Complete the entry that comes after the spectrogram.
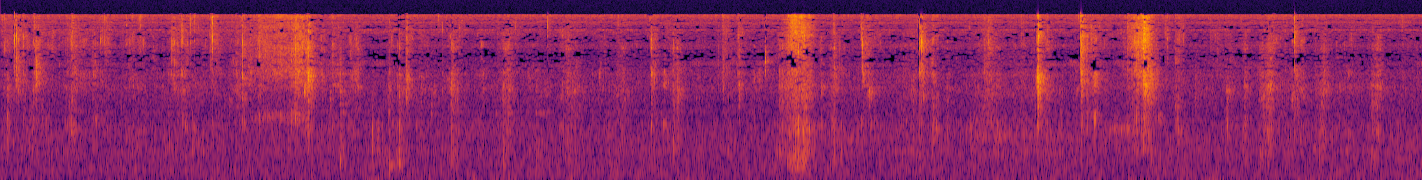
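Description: Close-miked eating: chewing and biting into fried fish and mixing watered rice by hand, with soft crunches and wet clicks. A few louder bites stand out, the loudest about eight seconds in.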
